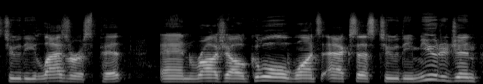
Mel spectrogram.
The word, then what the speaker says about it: Ra's al Ghul: different Batman things and I've been told that Ra's al Ghul is the correct way to say it but for some reason they keep saying raesha al Ghul so I know which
